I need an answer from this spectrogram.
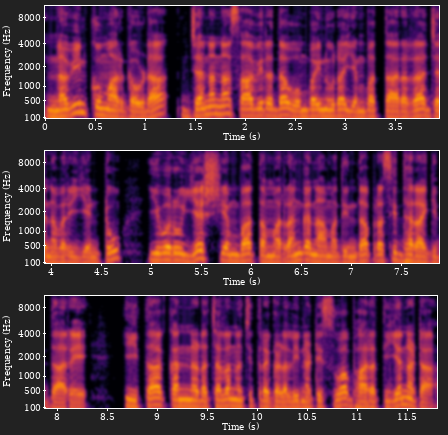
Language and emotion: Kannada, neutral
